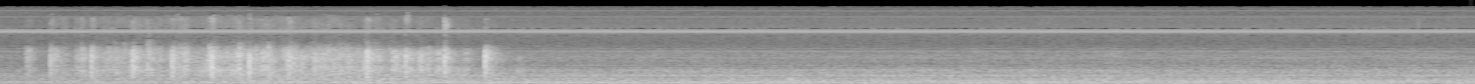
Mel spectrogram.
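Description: Audience applauding for about five seconds, then stopping fairly suddenly. A steady low hum carries on under it and after.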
